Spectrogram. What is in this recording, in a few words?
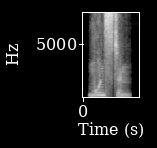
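"moonstone", Indian English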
